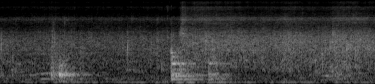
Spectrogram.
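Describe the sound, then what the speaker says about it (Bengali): Bottle gourd and garlic frying in a pan with salt and turmeric, giving a steady soft sizzle with a few clinks of a spatula as it is stirred, close and moderately quiet, no talking. "লাউ থেকে যে জলটা বেরোবে সেটা থেকে সিদ্ধ হয়ে ভাজা ভাজা হয়ে যাবে"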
